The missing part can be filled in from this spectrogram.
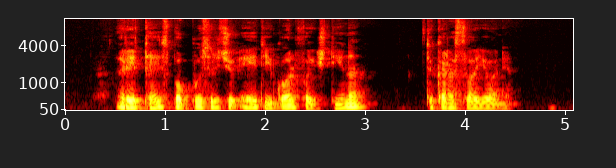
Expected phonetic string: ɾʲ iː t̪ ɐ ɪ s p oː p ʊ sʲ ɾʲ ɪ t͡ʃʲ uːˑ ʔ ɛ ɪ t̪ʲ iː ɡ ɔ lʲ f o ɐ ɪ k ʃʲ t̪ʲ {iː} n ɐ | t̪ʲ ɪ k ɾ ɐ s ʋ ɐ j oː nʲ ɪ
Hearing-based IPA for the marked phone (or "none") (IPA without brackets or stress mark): iː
